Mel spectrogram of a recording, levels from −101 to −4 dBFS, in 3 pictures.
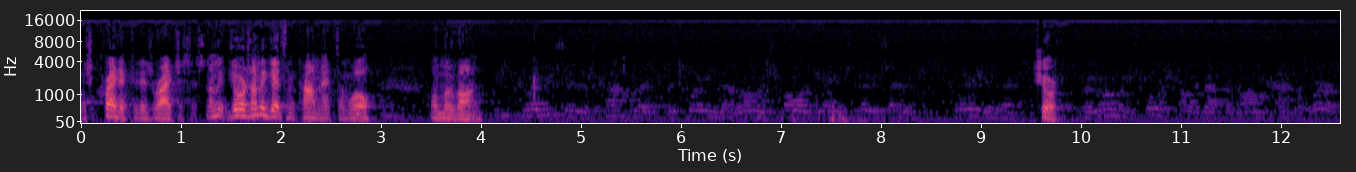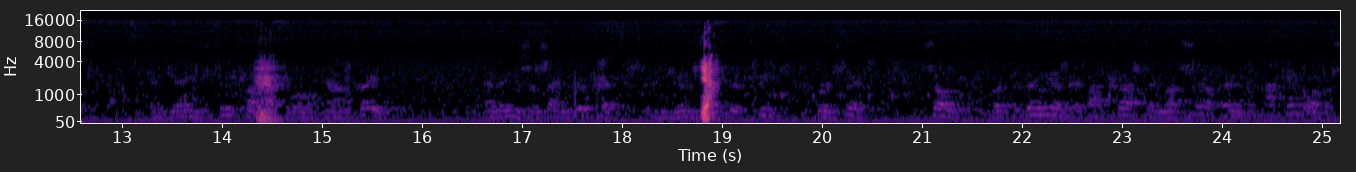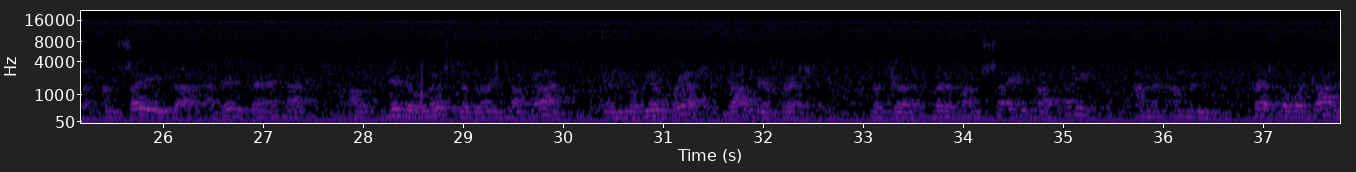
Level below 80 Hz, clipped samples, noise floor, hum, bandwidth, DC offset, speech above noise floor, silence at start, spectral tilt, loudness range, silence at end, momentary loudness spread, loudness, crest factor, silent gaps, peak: -84 dBFS; under 0.1%; -82 dBFS; none; 16 kHz; under 0.1%; 35 dB; 0 s; -5 dB/octave; 21 LU; 0.55 s; 23 LU; -47 LUFS; 30 dB; none; -26 dBFS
